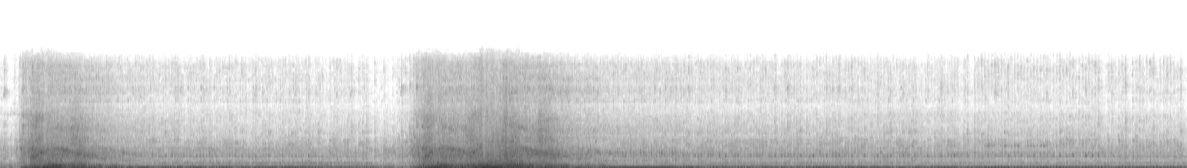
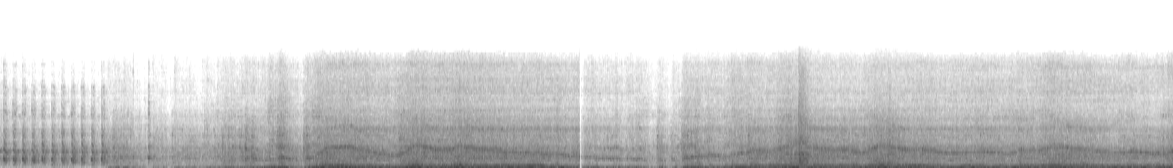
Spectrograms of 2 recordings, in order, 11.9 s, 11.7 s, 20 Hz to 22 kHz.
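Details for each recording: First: 1973 Kawasaki Z1 900 four: clean throttle blips, then a steady, even idle with no popping or stumbling; runs pretty well but needs more carb tuning, owner suspects lean running when hot; air screws at about 1-5/8 turns. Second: 1973 Kawasaki Z1 900 four after a float needle replacement: revs stumble and pop irregularly, never settling; points sparking heavily, owner suspects bad capacitors and an ignition fault.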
